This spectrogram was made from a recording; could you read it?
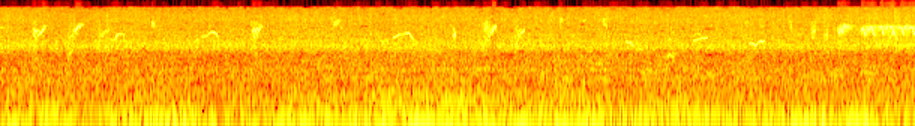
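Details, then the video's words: Olive-backed sunbird (konin) song, trotol and ijoan styles, for caged-bird singing practice: sparse, thin rising chirps spread through the clip, closing with a brief fast trill, over background hiss. "Suara KONIN Gacor || Terapi OMBYOKAN konin TROTOL DAN IJOAN"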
